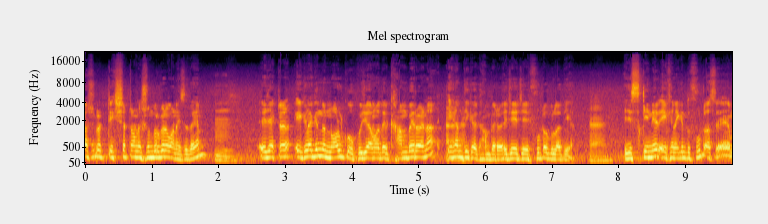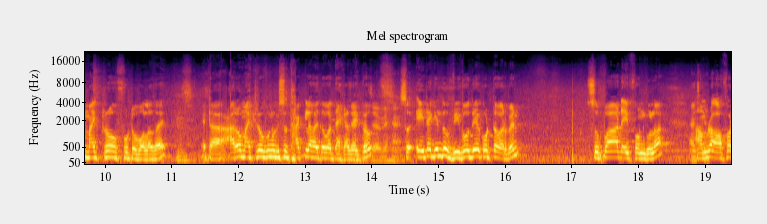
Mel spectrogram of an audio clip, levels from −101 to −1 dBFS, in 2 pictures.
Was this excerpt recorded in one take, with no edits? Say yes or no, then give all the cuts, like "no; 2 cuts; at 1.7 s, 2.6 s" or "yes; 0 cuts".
yes; 0 cuts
